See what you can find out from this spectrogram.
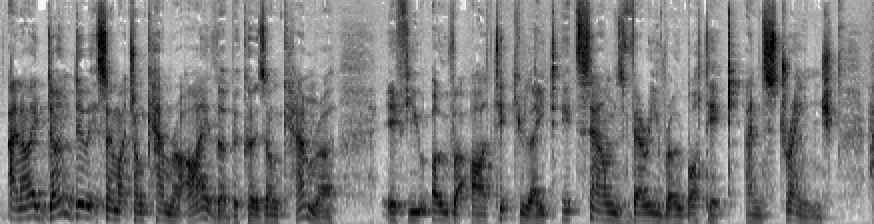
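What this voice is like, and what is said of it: East London accent. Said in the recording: “I don't articulate myself as well as I really should, because my accent from East London doesn't always require you to finish sentences”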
